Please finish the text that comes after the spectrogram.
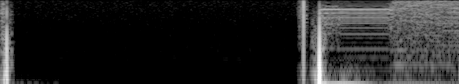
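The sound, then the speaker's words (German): An emergency alert pager tone kicks in after a brief click and a moment of silence, a bright, buzzy electronic beep holding steady and fairly loud, with no voices around it. “Wir haben eine Alarmierung kommen.”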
